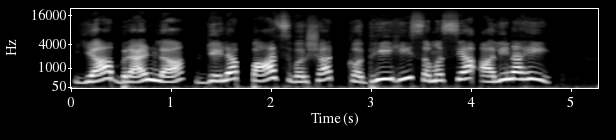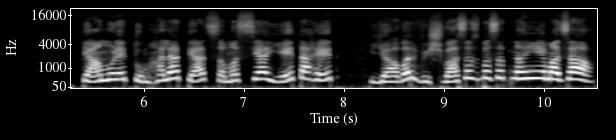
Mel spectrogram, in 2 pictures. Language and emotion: Marathi, surprised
